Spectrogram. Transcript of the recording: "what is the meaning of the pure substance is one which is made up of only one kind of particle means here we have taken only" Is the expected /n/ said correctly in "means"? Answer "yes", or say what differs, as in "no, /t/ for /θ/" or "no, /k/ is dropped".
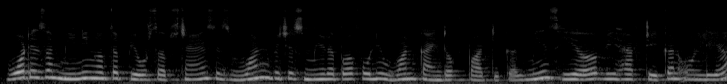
yes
